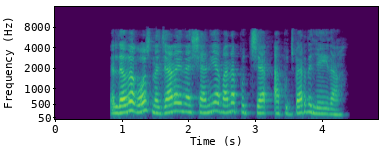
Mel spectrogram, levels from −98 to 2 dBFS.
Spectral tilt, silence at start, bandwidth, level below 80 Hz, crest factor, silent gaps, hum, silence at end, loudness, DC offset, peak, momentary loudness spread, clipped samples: -4.5 dB/octave; 0.85 s; 7.8 kHz; -68 dBFS; 20 dB; none; none; 0.55 s; -22 LUFS; under 0.1%; -4 dBFS; 12 LU; under 0.1%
